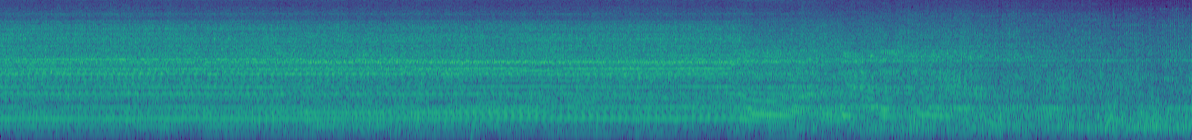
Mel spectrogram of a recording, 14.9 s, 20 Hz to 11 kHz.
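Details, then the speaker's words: 1987 Johnson 6 hp two-stroke outboard on the water after work to fix bogging; steady buzz, then pitch drops cleanly as throttle comes off, no stumble or bog; running right. "not bad for this boat and that motor put some Motors like this in the water should have leveled it out"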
